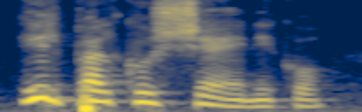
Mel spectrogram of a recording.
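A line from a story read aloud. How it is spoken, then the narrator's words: Forceful exclamation. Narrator (Italian): esclamò Nicola quasi con la stessa forza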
